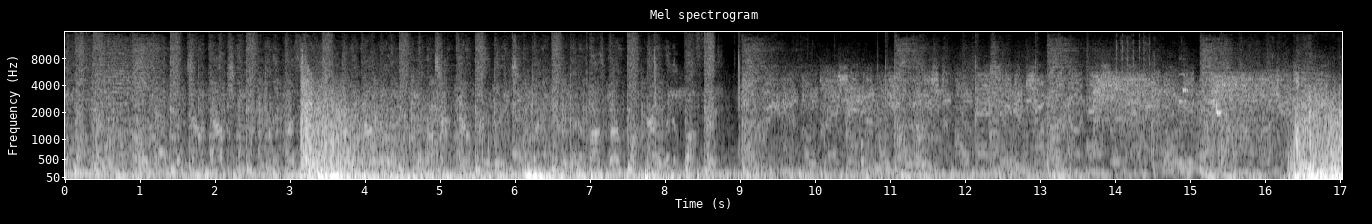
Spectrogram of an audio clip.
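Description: Loud explosions and crashing impacts in the video game Fallout: New Vegas, several heavy bursts standing out over a steady bed of game music and effects.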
